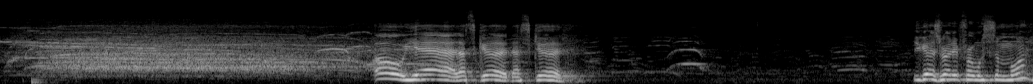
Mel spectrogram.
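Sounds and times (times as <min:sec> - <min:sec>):
concert crowd screaming: 0:00.0 - 0:04.2
speech: 0:03.7 - 0:05.9, 0:09.2 - 0:10.3.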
